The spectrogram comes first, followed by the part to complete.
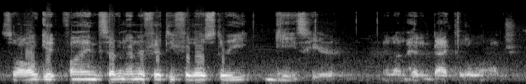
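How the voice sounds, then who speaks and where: Low, mellow-voiced man explaining gameplay. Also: normal speed, slight background noise, rough recording. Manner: relaxed, rambling, restarts words often. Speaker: gaming channel host. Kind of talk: casual gameplay commentary.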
